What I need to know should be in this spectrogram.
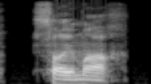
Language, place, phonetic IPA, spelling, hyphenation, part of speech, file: Azerbaijani, Baku, [sojˈmɑχ], soymaq, soy‧maq, verb, LL-Q9292 (aze)-soymaq.wav
- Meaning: 1. to undress 2. to loot, to plunder 3. to rip off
